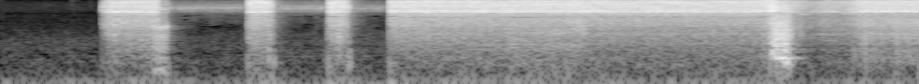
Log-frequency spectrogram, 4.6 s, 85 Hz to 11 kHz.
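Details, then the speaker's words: 5-inch gauge live steam loco Trojan, commercial whistle valve on bench blow test: sharp hissy bursts then a steady unbroken hiss; ball held off its seat by the pin, which isn't dropping back cleanly, leaking steam. "now this is what we saw on the loco so actually now if i push that and reseat it actually i can feel by doing that that the board isn't on the seat it's being held off the seat by the pin"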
